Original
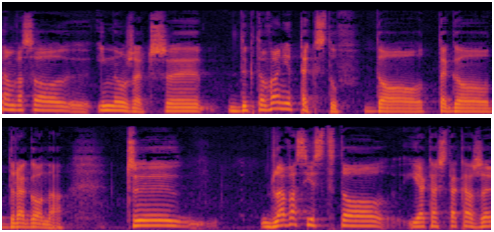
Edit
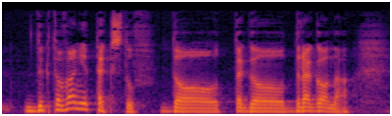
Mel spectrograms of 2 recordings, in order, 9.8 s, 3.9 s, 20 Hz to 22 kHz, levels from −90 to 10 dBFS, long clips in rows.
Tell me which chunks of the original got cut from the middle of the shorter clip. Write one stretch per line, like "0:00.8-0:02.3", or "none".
none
